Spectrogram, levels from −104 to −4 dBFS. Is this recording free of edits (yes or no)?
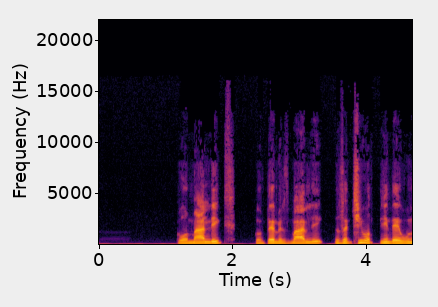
no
